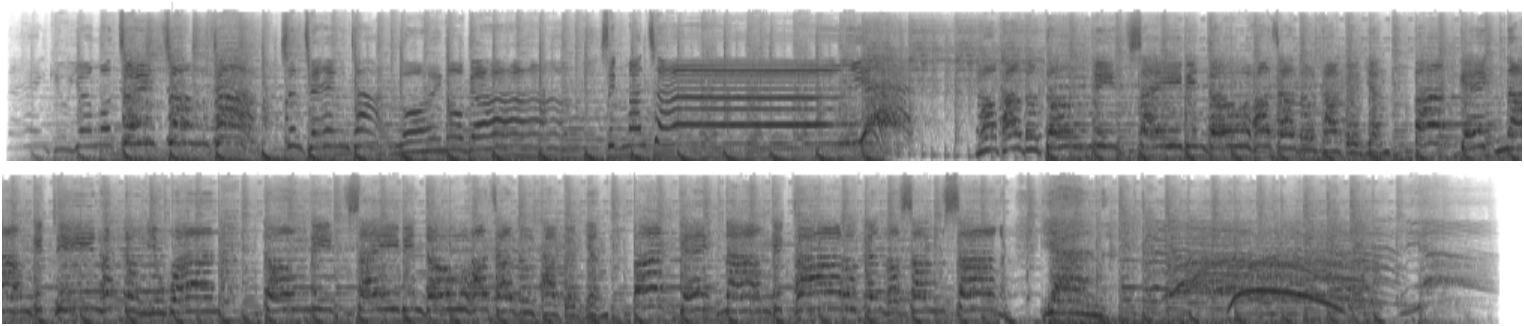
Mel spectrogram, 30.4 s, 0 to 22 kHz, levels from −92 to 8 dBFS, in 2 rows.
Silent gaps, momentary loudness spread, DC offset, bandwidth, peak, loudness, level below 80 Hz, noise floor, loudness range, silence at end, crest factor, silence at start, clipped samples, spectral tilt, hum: none; 6 LU; under 0.1%; 17 kHz; 0 dBFS; -15 LUFS; -26 dBFS; -36 dBFS; 2 LU; 0.4 s; 16 dB; 0.25 s; under 0.1%; -3.5 dB/octave; none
